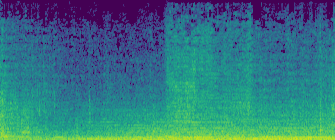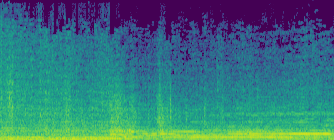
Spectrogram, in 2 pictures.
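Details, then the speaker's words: Tigercat forestry machine with disc saw, being cut after repair work on its six-pump hydraulics: engine note sags and labors as the disc bogs and stalls under load, then pitch climbs as it recovers speed; engine lugging under load. "see it's trying to come back up to speed now"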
